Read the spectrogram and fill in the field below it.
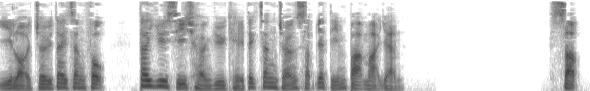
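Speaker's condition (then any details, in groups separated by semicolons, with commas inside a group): No condition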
